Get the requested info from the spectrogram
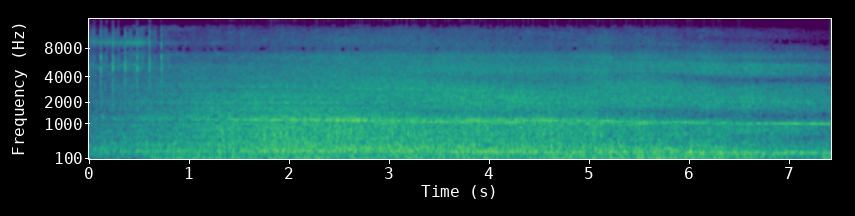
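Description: A train running past on the rails: its rumble swells over the first two seconds, then holds loud and steady with a steady whine above it.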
